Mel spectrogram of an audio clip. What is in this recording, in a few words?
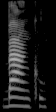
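"bancu", female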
